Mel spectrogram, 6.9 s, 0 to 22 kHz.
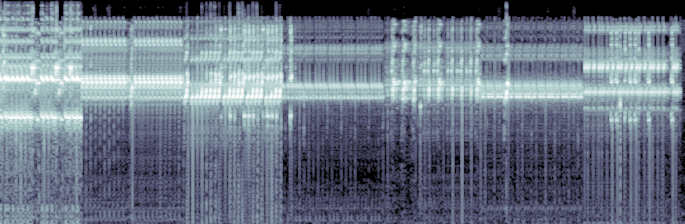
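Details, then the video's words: Colony of lovebirds giving the drawn-out 'ngekek' song. A continuous, very fast, shrill chatter shifts between several high pitch bands, with brief breaks and the intensity changing throughout. "KICAU LOVEBIRD KOLONI INI TERBUKTI HANYA BUTUH WAKTU 4 MENIT SAJA LANGSUNG NGEKEK"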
